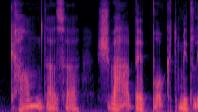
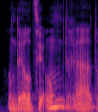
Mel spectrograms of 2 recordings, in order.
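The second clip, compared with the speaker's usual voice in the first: ordinary delivery, nothing marked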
